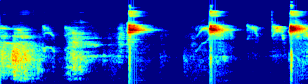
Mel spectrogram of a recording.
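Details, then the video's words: Lovebird chatter: soft raspy murmuring notes followed by three sharp high-pitched shrieks spaced under a second apart, repeated fairly regularly. "Ocehan Burung Lovebird"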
